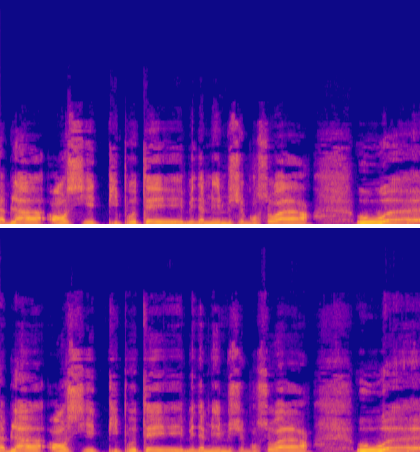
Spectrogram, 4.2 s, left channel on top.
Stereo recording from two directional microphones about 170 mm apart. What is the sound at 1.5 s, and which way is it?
Speech, 40° left (ahead or behind).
